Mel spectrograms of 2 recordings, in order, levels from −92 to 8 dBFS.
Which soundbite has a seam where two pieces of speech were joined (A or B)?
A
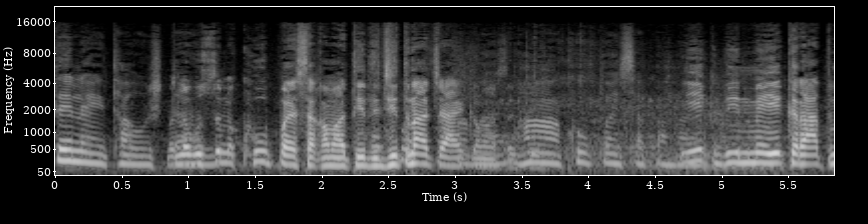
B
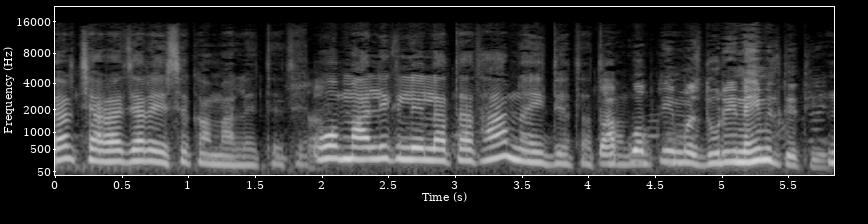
B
